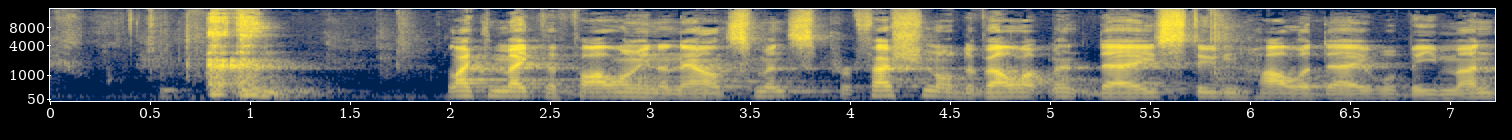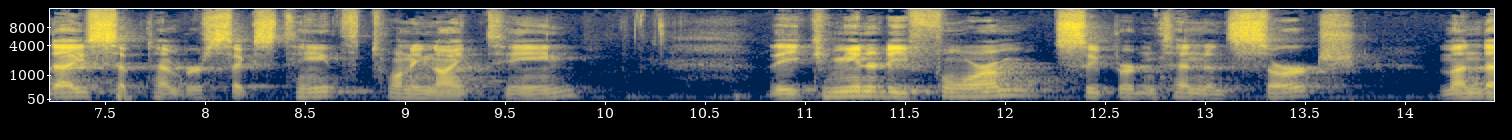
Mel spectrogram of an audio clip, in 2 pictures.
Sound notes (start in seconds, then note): 0.6 coughs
